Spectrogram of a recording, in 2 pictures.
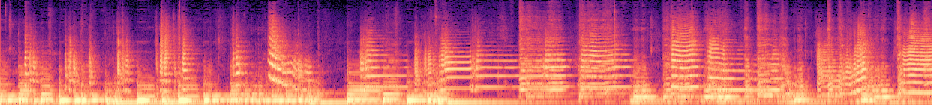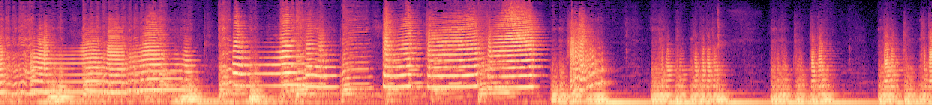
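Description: Jazz duo of trumpet and double bass. Low bass notes under the horn at the start and again near the end, with the trumpet alone in the middle playing lines whose pitch wavers and bends.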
